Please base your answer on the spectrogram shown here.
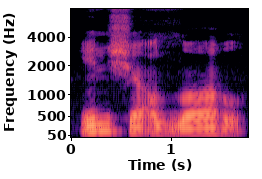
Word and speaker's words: ইনশাআল্লাহ: যেটাকে একসঙ্গে বলা হয় ইনশাআল্লাহু। যেটাকে আমরা উচ্চারণ করার সময় বলি ইনশাআল্লাহ।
